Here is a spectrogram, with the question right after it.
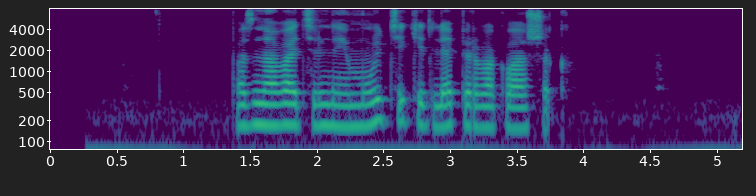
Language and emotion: Russian, neutral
